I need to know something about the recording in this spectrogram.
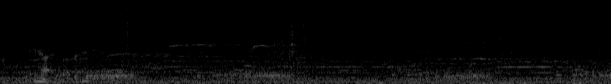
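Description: Faint cooing of domestic pigeons, with a few thin, higher chirps from birds.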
